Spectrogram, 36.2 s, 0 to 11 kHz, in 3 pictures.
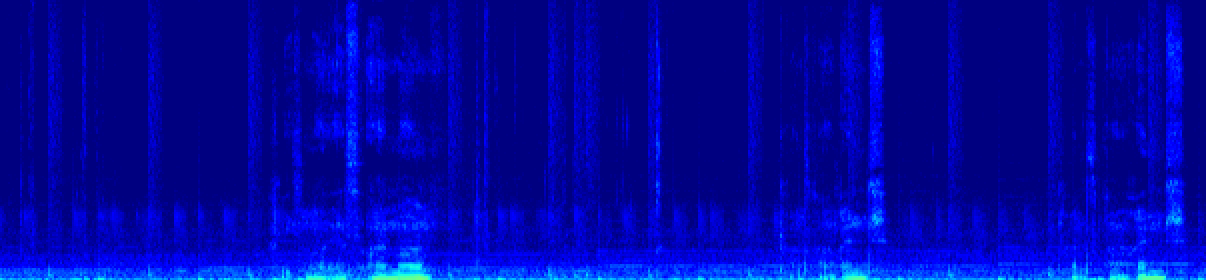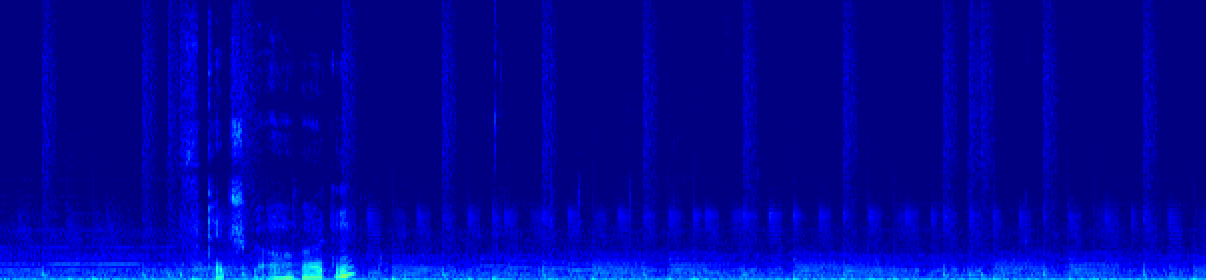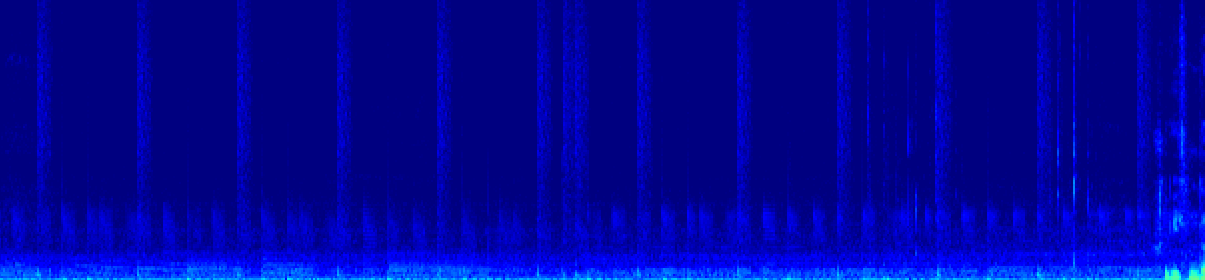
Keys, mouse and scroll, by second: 1.1 ctrl+d, 2.5 click, 4.2 click, 5.8 ctrl+d, 7.6 click, 9.1 click, 11.2 click, 13.0 scroll down 2, 14.1 click, 15.5 click, 16.7-17.0 scroll down 2, 17.4 shift+middle click, 18.1-18.6 shift+scroll up 3, 19.0-19.7 scroll up 4, 24.0-26.9 drag, 28.3-30.6 drag, 30.9 scroll down 2, 31.6 scroll down 2, 32.2-33.9 middle drag, 34.2 middle click, 36.0 click.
